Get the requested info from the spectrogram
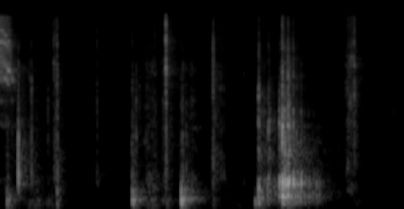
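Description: Hands handling cut pieces of paper and cardstock on a tabletop: a few soft taps and rustles, with one louder thump and rustle about three seconds in.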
